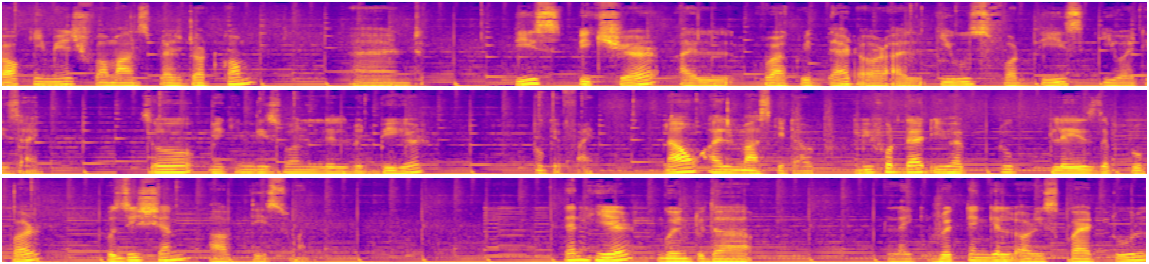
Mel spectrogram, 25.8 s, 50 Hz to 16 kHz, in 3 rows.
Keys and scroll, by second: 3.3 super+-.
